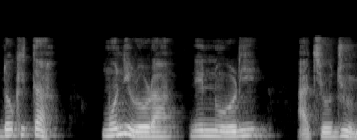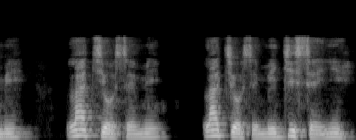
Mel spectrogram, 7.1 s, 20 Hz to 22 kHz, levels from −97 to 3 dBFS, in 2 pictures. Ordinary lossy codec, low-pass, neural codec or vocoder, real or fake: none; 7.2 kHz; none; real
